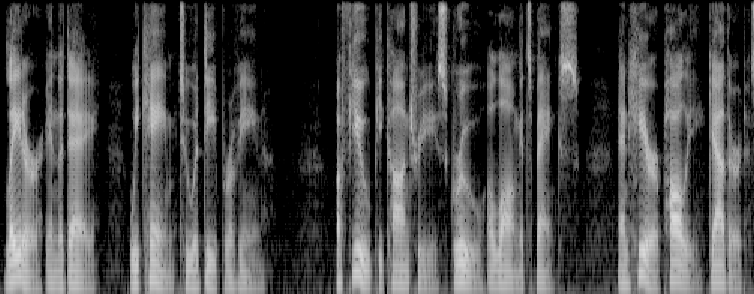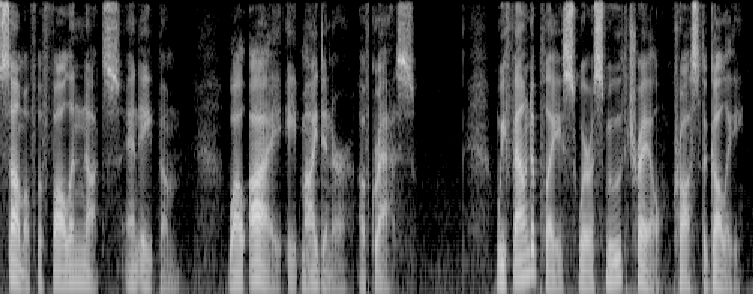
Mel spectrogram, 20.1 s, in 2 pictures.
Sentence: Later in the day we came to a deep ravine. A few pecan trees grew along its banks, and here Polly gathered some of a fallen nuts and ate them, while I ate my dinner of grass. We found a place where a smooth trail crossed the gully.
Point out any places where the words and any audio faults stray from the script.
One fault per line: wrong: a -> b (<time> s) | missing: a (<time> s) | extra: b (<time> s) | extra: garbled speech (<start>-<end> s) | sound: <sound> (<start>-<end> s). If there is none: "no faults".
wrong: a -> the (10.5 s)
